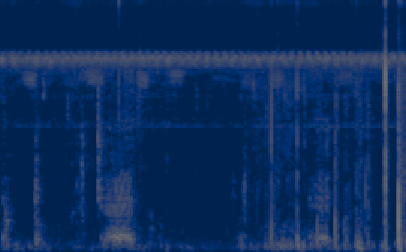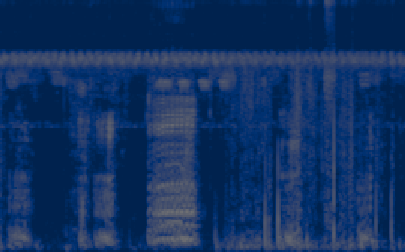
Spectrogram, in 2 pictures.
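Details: Mother goat shortly after giving birth to two kids; a couple of short, hoarse bleats, the longest near the end, between rustling and clicks, over a constant high-pitched whine.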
